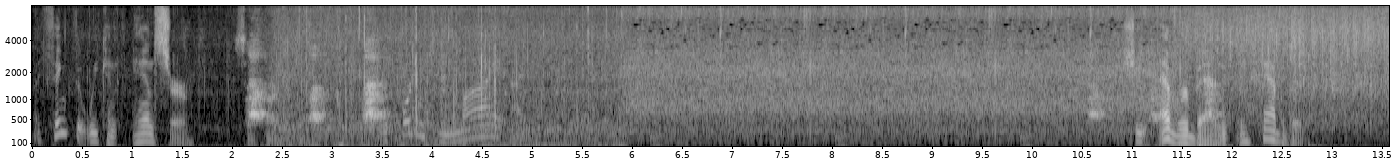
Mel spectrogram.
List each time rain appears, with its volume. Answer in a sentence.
You can hear the rain from 0.0 to 13.5 s, getting louder.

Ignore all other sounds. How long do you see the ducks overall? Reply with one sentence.
The ducks can't be heard in this clip.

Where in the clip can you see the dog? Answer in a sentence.
You can hear the dog from 2.1 to 3.6 s and from 10.5 to 12.0 s.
